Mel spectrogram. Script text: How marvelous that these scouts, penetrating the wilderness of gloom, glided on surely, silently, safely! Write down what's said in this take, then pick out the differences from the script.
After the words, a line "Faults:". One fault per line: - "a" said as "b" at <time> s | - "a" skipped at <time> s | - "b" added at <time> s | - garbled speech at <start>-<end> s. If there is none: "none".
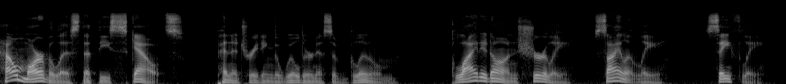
How marvelous that these scouts, penetrating the wilderness of gloom, glided on surely, silently, safely!
Faults:
none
